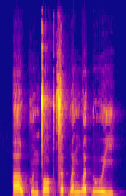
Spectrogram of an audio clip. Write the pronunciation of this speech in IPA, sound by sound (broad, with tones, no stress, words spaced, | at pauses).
aː˨˩wkʷɐ˧nt̪ɔː˨k̚t͡sɐ˨t̚ wɐ˧ŋwɐ˨t̚uː˧j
